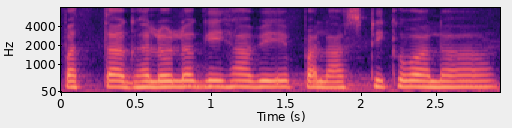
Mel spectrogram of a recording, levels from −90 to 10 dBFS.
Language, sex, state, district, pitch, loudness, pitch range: Chhattisgarhi, female, Chhattisgarh, Sarguja, 210 Hz, -14 LUFS, 205-215 Hz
